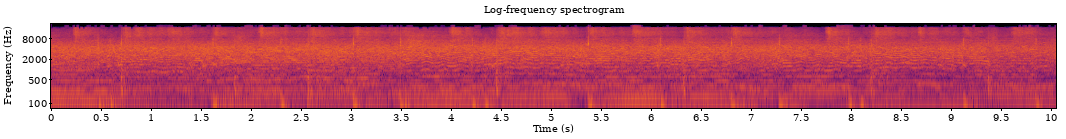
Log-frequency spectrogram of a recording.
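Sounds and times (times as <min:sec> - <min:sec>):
guitar-led instrumental music: 0:00.0 - 0:10.0.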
